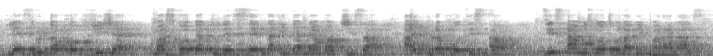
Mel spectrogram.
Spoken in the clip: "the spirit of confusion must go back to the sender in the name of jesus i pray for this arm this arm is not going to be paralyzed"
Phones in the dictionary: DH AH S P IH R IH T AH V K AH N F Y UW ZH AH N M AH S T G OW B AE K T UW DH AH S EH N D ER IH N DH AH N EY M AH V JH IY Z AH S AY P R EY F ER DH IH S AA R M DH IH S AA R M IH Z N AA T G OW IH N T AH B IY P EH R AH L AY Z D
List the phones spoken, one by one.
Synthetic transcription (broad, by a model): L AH S P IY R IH T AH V K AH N F Y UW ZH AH N M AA S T G OW B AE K T UW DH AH S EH N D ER IH N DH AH N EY M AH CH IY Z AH AY P R EY F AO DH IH S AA M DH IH S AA M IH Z N AA T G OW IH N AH B IY P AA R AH L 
